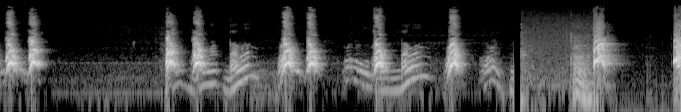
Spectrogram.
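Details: Pet dog barking repeatedly, mostly in doubled yaps with short silences between, alternating with bits of human speech and a brief noisy rustle near the end.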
